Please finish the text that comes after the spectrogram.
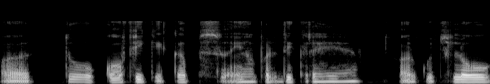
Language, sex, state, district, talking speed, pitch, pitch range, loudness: Hindi, male, Himachal Pradesh, Shimla, 160 wpm, 120 Hz, 110-130 Hz, -20 LUFS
